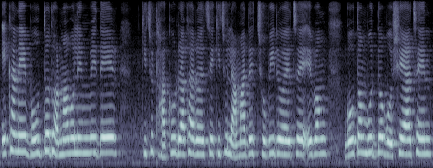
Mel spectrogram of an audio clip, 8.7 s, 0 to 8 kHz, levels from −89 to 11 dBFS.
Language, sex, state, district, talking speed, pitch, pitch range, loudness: Bengali, female, West Bengal, Paschim Medinipur, 120 wpm, 265 Hz, 255-280 Hz, -13 LUFS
